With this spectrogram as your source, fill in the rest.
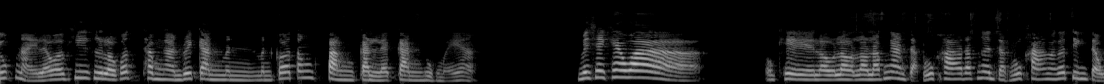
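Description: HE-AAC compression is the likely cause of the damage heard throughout the speech: the treble is rebuilt from copied lower bands rather than coded, which fits a bitrate around 24 kbps, so s sounds come out plainly gritty, metallic and lispy.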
